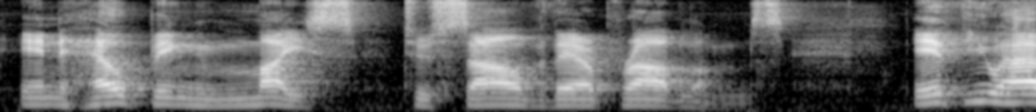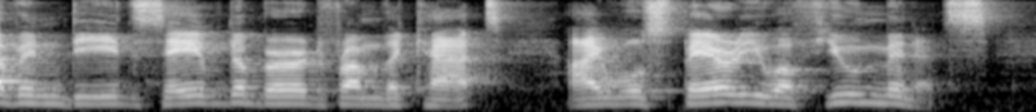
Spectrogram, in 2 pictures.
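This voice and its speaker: A man voicing a grave, imperious owl in a storybook, with a deep, round, sonorous voice and formal, deliberate speech. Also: bright, forceful tone.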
